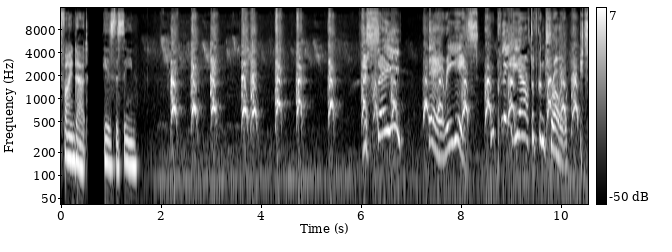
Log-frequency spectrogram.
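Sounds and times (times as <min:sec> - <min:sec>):
speech: 0:00.1 - 0:02.4, 0:06.1 - 0:10.5
dog barking: 0:02.2 - 0:10.5.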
